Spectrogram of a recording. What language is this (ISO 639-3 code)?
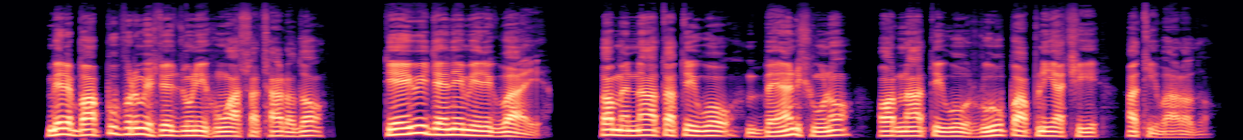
kfx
